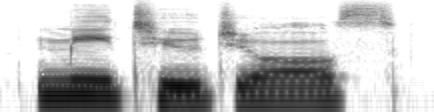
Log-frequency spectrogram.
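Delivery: ordinary delivery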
